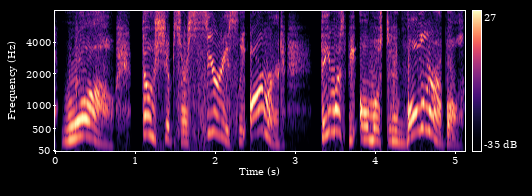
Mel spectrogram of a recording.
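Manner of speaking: usual speaking voice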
